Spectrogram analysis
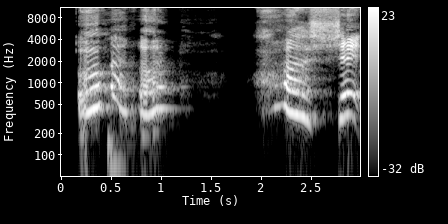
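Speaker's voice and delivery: very loud, very slow, drawn-out yawned words. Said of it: "I can't stop yawning".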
